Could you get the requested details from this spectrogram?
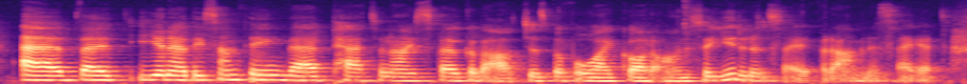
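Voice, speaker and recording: Moderate pace with hardly any pauses and fairly even intonation, amid noticeable background noise and audible room echo. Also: woman, fairly low pitch for a woman. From South Africa. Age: 30s. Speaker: public speaker on forgiveness. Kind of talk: public lecture.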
